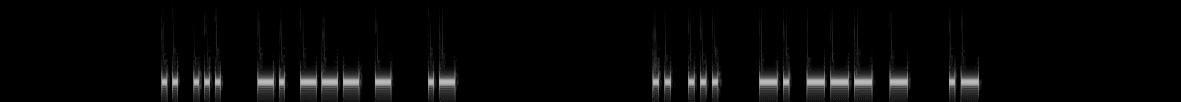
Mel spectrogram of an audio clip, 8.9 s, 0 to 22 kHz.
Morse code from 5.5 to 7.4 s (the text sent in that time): NOT A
